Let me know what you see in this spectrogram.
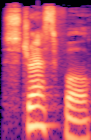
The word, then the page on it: stressful: American English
